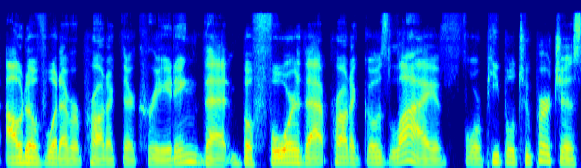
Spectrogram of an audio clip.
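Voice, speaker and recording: With a mid-range voice and no echo, a man talks conversationally as a guest on a podcast interview. He co-authors fiction and explains things in an informal, thoughtful way.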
